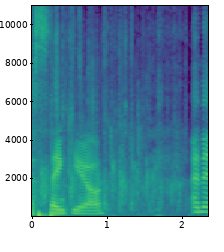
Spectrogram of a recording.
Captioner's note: applauding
